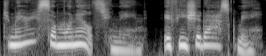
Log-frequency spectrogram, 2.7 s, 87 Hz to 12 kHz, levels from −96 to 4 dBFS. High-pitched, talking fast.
Yes: high, 210 Hz; fast, 250 wpm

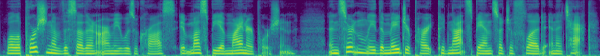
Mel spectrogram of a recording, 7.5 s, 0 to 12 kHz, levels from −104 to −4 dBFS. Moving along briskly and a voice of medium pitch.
Yes: fast, 225 wpm; medium, 175 Hz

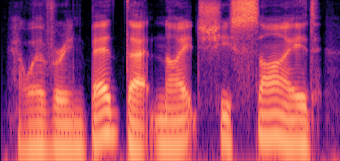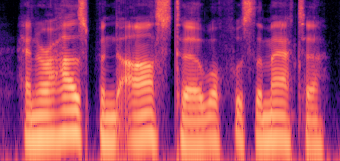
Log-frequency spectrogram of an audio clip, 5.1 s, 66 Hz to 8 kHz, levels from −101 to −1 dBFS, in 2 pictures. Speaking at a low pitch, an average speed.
Yes: low, 120 Hz; average, 190 wpm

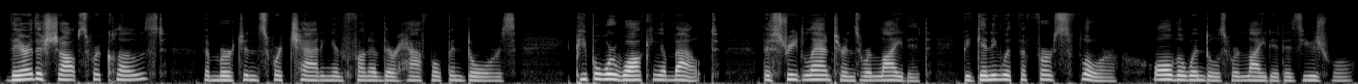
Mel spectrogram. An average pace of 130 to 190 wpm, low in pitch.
No: average, 165 wpm; high, 195 Hz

